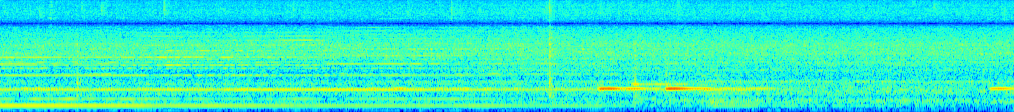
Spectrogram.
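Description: Background music of slow, long-held keyboard notes, with new notes coming in about six seconds in.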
